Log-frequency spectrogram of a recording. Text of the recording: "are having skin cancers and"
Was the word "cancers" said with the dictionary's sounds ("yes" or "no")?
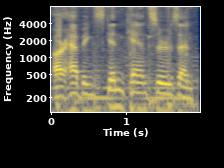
yes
